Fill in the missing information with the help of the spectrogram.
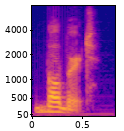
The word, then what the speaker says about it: Boebert: We've got a pronunciation here. Boebert. Boebert. B-O-H. The phonetical. B-O-H-B-A-R-T.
